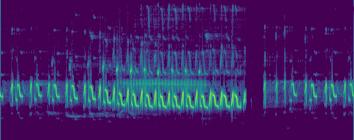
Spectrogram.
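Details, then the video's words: Woodlark song that begins with spaced, hesitant notes and speeds into a loud, rolling trill of looping whistles. After a short pause it ends in sparse, softer notes. No other sounds are heard. "تغريد طائر الولوال Woodlark Alouette lulu"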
